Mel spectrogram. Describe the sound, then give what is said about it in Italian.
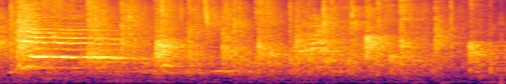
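An audience applauds children who have just sung a song. Many hands clap in a quick, irregular patter that starts strongest and continues at a fairly even level throughout. “Bravi! Fatemi un applauso!”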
